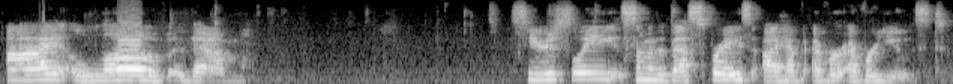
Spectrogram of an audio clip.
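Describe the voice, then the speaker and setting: Woman, northern US accent, bubbly live craft-class host, slightly high voice. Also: slow pace, long pauses, low-quality recording. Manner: chatty and bubbly, chatting with viewers while working.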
